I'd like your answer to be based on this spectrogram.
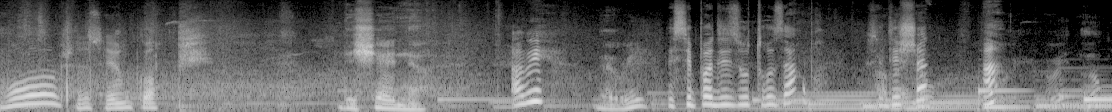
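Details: Patient with semantic dementia, with shrinking vocabulary, trouble understanding certain words and trouble identifying objects and people; semantic dementia (semantic anomia).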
